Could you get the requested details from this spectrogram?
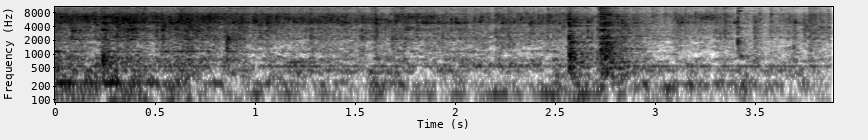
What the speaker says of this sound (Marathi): मेथीचे 4-5 दाणे, 2 लाल मिरच्या, हे व्यवस्थित तेलामध्ये फ्राय करून घ्यायचं.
